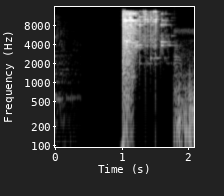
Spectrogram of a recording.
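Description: Edited-in glass-shattering sound effect: a sudden loud crash about a second in, after a short silent gap, with high tinkling fragments that die away within about a second. A sound fades out in the first half second, before the gap.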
